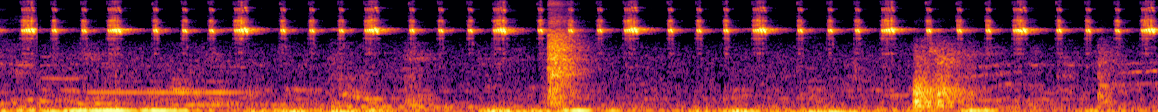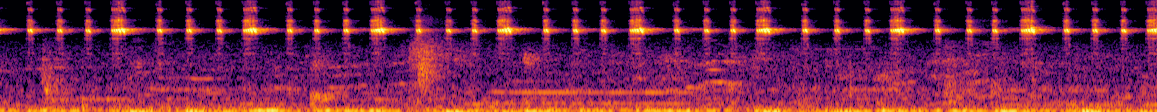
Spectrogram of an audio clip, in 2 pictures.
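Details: Wild-caught black cricket giving steady high-pitched chirps, clustered pulses repeated about every third of a second, over a low rumbling background hum with a few faint clicks.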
